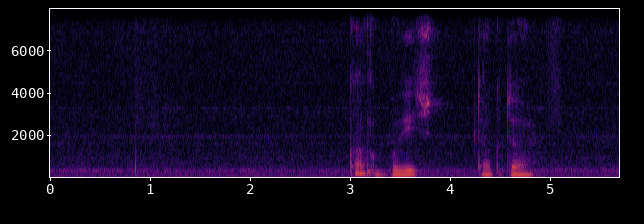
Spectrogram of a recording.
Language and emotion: Russian, sad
